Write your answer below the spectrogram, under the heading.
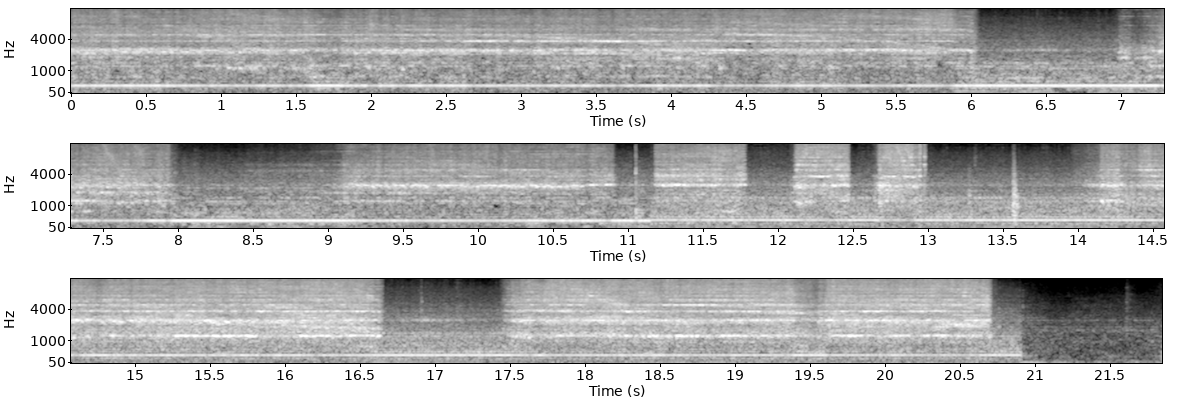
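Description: Bandsaw cutting a curve through a thick wood blank: a steady whine of the running saw under the rasping hiss of the blade in the wood, broken by several short gaps. The whine steps slightly higher about eleven seconds in, and everything stops about a second before the end.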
